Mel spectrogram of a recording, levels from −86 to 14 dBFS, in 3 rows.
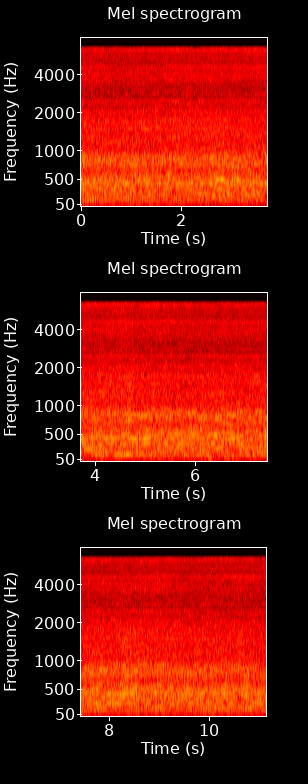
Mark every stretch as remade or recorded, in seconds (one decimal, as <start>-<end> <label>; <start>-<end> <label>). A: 0.0-2.0 recorded; 2.0-5.1 remade; 5.1-5.8 recorded; 5.8-7.8 remade; 7.8-11.2 recorded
